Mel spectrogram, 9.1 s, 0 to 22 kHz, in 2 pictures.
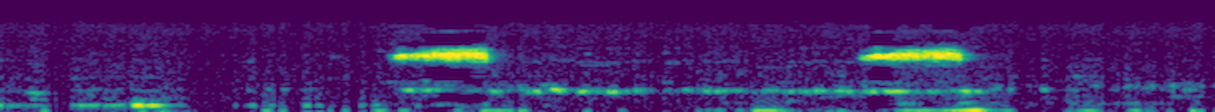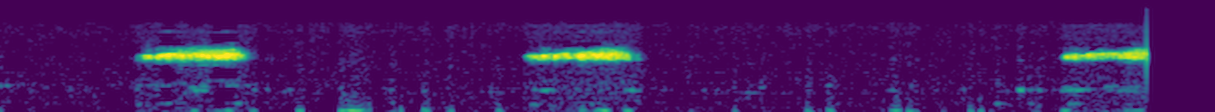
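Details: Barn owl owlet at a nest filmed live at 4:07 AM on 15 September 2011, around the time of branching. Short hissing, rasping bursts repeat about every two seconds, five in a row, over a faint low hum and occasional soft thumps.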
